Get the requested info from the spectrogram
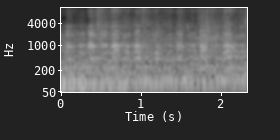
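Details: Large St Bernard puppy at day care trying on a Superman hat and happily wagging its tail, panting in quick, rhythmic breathy bursts throughout, with soft background noise.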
